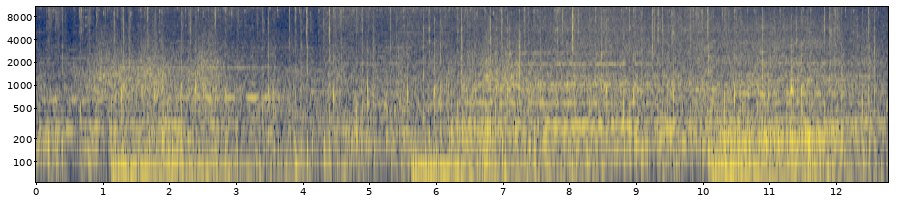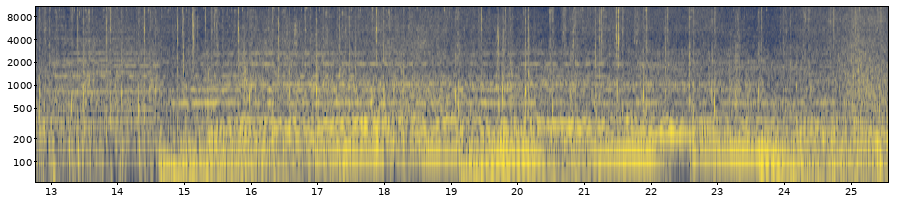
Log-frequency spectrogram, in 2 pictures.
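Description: Roach the horse gallops in The Witcher 3, a steady fast rhythm of hoof clip-clops over a game music score, with brief speech at times.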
